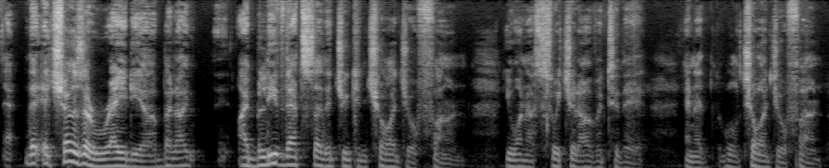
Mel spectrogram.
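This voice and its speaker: A man with a fairly low, husky voice walks through a product in a casual, hands-on way. He explains each part step by step, informally, as he goes. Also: moderate pace, darkish tone. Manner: informal, explains step by step while handling the device. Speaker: product reviewer.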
